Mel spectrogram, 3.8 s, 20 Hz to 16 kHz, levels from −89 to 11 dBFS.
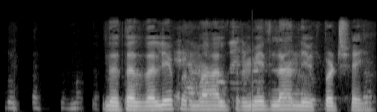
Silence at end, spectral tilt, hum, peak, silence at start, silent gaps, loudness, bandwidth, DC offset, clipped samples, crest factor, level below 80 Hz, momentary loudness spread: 0.05 s; -6 dB/octave; none; -4 dBFS; 0.1 s; 0.50-0.60 s; -22 LUFS; 8.4 kHz; under 0.1%; under 0.1%; 18 dB; -60 dBFS; 6 LU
